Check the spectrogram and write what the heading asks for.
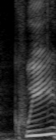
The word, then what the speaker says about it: kuy: animal in his snare the kuy which is it KY what how do you say it qu que that's how they pronounce it in the audio book okay well I might call it the Koy from now on but I will try try to do Que okay so the queen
